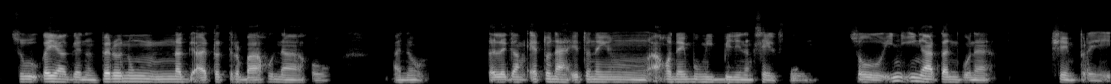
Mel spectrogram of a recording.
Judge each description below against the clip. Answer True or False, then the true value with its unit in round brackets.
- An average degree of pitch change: False (2.2 semitones)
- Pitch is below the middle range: True (115 Hz)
